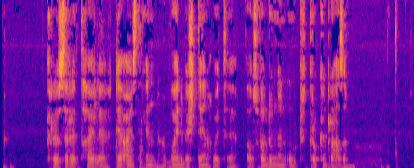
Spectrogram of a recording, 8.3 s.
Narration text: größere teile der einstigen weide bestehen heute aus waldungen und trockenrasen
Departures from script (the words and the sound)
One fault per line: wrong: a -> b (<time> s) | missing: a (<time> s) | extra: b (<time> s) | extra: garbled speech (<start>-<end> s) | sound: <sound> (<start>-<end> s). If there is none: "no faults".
no faults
